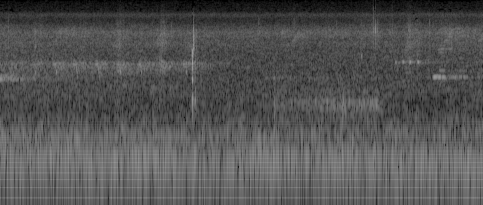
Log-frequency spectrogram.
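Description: A steady low motor hum runs throughout. Over it comes a faint, wavering high call in the first half, and a single sharp click about two and a half seconds in.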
